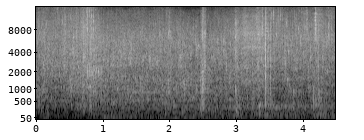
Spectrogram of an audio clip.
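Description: Water rushing steadily through a prototype swash box, a dense, even hiss and churn with a few brief splashy surges, close and continuous with no talking.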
